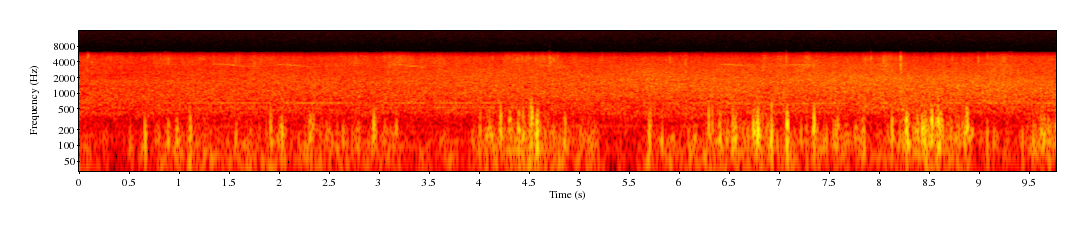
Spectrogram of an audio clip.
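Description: A wooden boat scrapes and knocks against its wooden cradle as it is pushed.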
